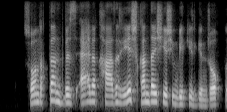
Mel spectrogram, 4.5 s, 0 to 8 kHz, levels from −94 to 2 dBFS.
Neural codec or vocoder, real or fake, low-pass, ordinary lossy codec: codec, 16 kHz, 0.8 kbps, ZipCodec; fake; none; none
